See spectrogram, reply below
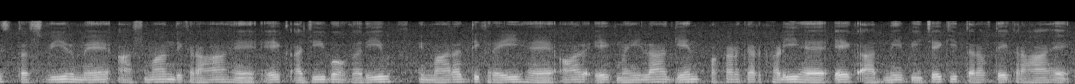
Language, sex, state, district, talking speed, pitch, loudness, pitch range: Hindi, male, Maharashtra, Nagpur, 155 wpm, 110 Hz, -17 LUFS, 105-115 Hz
